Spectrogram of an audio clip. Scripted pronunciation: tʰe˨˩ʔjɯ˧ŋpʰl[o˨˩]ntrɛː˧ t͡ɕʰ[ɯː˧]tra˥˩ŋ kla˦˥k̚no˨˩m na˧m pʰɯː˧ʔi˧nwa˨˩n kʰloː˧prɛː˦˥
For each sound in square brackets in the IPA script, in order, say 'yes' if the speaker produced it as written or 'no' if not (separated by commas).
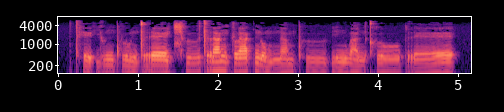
no, no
